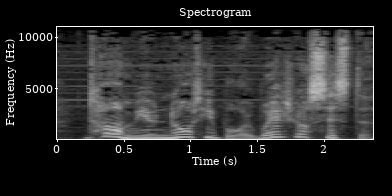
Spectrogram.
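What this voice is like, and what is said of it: Distressed voice. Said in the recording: “in a distressed voice.”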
